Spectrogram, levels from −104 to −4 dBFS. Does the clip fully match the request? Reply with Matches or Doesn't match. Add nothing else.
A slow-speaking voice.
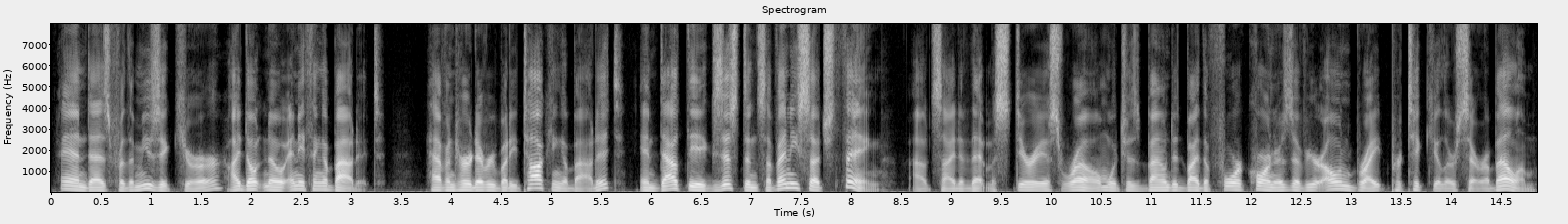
Doesn't match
